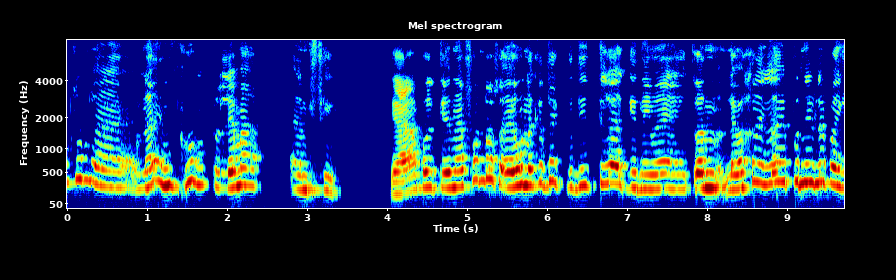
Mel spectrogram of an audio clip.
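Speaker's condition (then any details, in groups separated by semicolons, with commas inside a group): Ataxic cerebral palsy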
